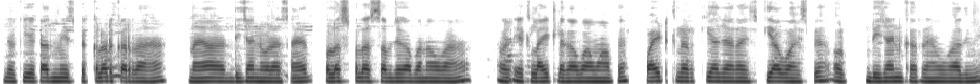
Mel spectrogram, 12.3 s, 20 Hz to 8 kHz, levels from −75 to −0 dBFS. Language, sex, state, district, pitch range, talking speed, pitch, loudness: Hindi, male, Bihar, Araria, 130-140 Hz, 240 wpm, 135 Hz, -22 LUFS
